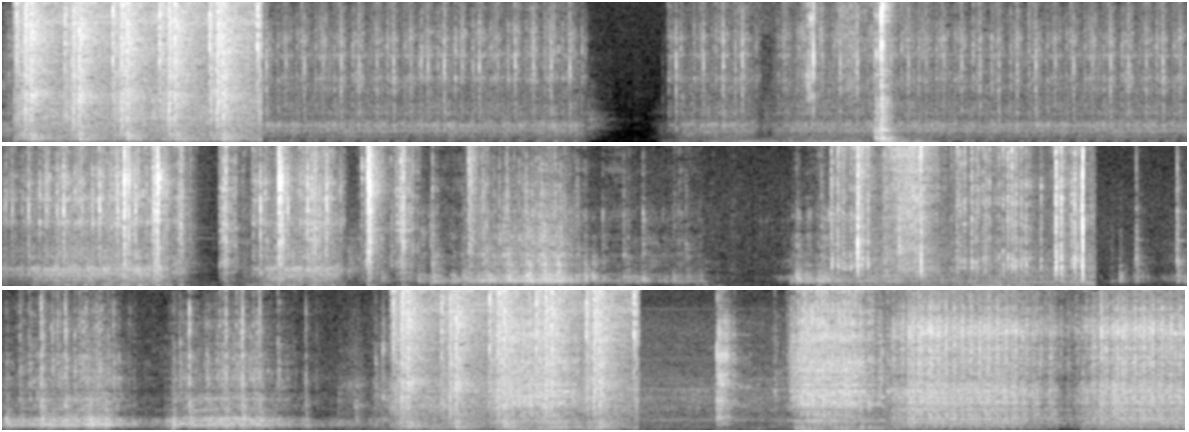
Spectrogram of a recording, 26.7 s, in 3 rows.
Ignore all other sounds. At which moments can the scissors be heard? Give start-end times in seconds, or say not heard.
5.3-7.0, 15.1-17.1.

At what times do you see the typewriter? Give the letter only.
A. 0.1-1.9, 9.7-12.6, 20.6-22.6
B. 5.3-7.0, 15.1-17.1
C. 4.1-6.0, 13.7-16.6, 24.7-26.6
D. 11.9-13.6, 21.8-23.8
A.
